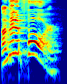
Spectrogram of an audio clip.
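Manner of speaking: high put-on voice; silly squeaky character voice; mock character voice. Mock character quote, far high.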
